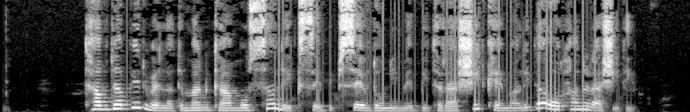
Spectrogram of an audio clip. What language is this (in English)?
Georgian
